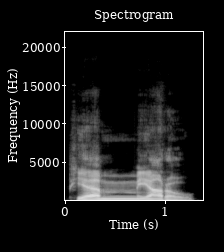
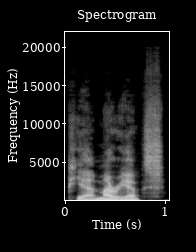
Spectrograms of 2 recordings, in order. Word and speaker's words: Pierre Mio: a lovely lovely person Pierre Mio is how you pronounce that although it looks like Pierre Mario um oroni um and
